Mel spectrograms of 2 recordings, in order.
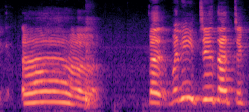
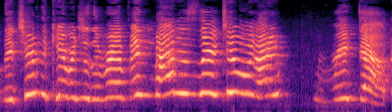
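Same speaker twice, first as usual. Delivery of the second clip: much higher and louder, rushing then slowing; real excitement; 9 semitones higher, 6 dB louder than usual. Real, not acted. Fan reliving the Hardys' return, genuinely excited. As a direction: let the thrill burst out.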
